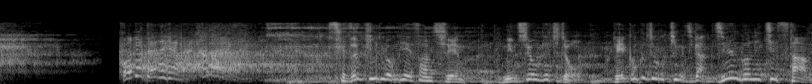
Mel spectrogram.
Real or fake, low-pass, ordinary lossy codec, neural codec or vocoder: fake; 7.2 kHz; none; codec, 16 kHz, 2 kbps, FunCodec, trained on LibriTTS, 25 frames a second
